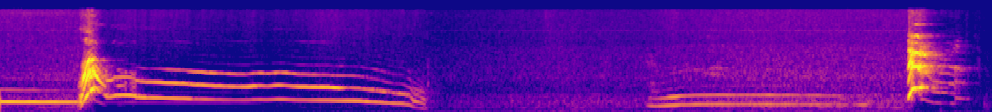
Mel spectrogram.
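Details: On her owner's cue, a female Schipperke sings a sharp yelp sliding into a long steady howl that drops away after three seconds, later a quieter low held tone and another yelp, with the owner encouraging her.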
